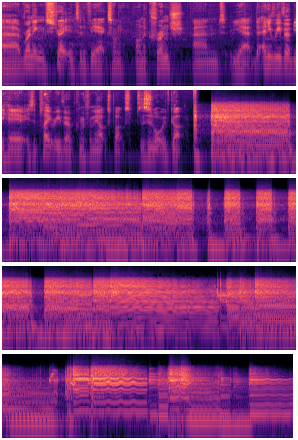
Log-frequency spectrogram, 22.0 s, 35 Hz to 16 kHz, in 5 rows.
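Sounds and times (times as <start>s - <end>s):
electric guitar with reverb: 7.3s - 22.0s.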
